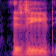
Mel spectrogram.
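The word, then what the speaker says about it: read: रीड इसको रीड नहीं पढ़ेंगे इसको रेड पढ़ेंगे वी टू और वी3 में।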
